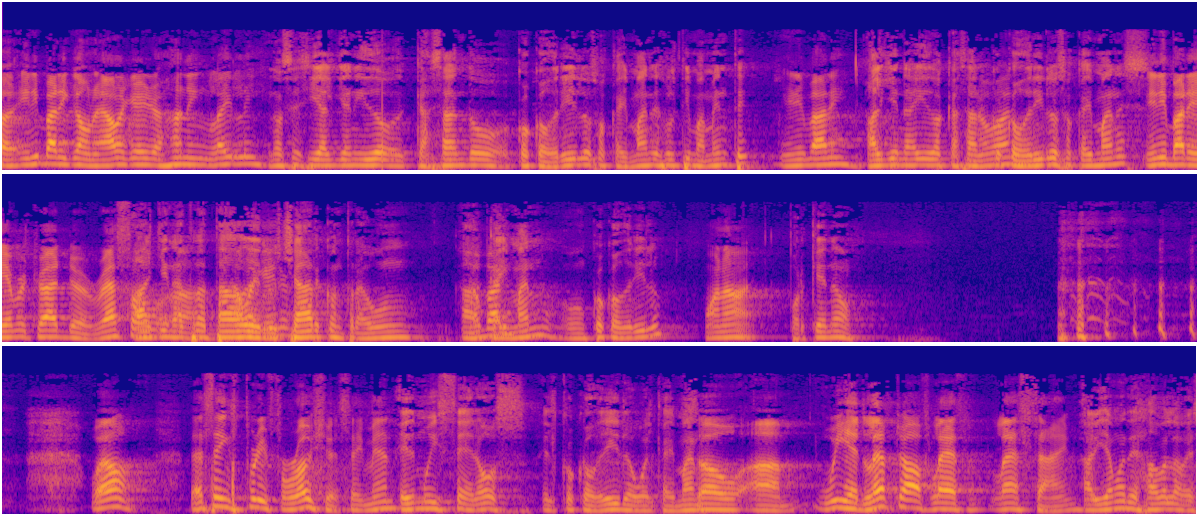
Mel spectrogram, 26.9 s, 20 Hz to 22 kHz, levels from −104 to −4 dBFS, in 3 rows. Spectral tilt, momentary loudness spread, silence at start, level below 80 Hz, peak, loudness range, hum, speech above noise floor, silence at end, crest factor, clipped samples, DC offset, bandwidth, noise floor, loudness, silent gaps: -5 dB/octave; 12 LU; 0 s; -56 dBFS; -10 dBFS; 8 LU; none; 46 dB; 0 s; 22 dB; under 0.1%; under 0.1%; 11.5 kHz; -76 dBFS; -30 LUFS; none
